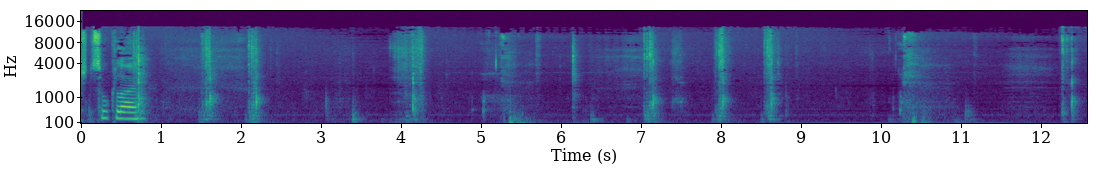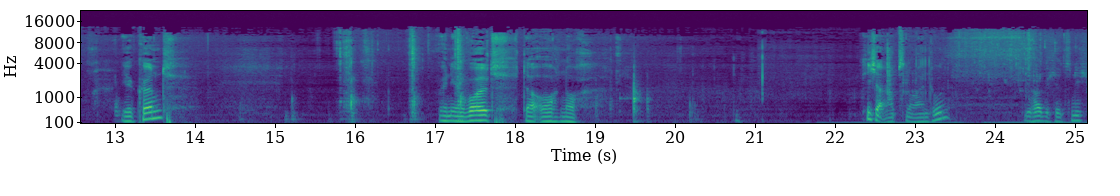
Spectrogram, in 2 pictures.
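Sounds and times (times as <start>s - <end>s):
speech: 0.0s - 0.9s, 13.1s - 13.8s, 17.1s - 19.0s, 22.4s - 23.6s, 24.4s - 25.1s
chopping an onion into bite-sized pieces: 0.5s - 2.4s, 3.9s - 4.4s, 6.9s - 8.9s, 15.8s - 18.0s.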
